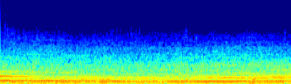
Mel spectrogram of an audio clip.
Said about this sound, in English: once again, first gear, on throttle, here we go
